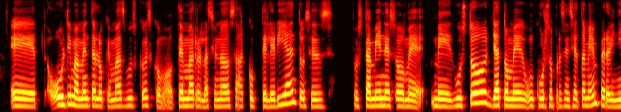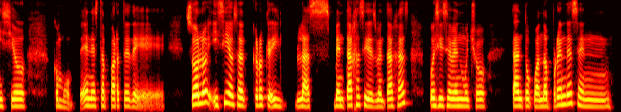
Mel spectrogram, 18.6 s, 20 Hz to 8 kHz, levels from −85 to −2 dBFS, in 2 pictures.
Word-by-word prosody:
eh, 185 -2 +2 0.2
últimamente, 200 -4 +4
lo 185 -1 0
que 170 - -8
más 185 +2 -2
busco 195 0 -5
es 205 - -6
como - - -7
temas 190 0 +1
relacionados 180 +1 -3
a 180 - -5
coctelería. 185 +6 -1
Entonces, 180 - -4 0.3
pues, 185 0 -8
también 195 +1 +3
eso 185 -1 +1
me 170 -3 -2
me 180 -2 0
gustó. 205 +9 +4
Ya 205 -4 +5
tomé 185 -2 +3
un 180 +3 -2
curso 195 +1 -3
presencial 180 0 -5
también, 200 +6 -1
pero 205 -6 +1
inicio 180 +1 -1 0.4
como 180 -4 -8
en 195 0 +1
esta 190 0 -2
parte 185 -1 -1
de 465 - -7 0.3
solo, 245 +5 +5
y 205 - -3
sí, 265 +6 +1
o 240 - +3
sea, 205 -4 +2
creo 210 +2 0
que - - +2
y 185 +1 -4
las 175 0 -1
ventajas, 205 +4 +2
y - - +4
desventajas, 185 +8 0 0.3
pues, 200 0 +1
sí 200 - +2
se 195 0 0
ven 185 0 +3
mucho, 180 -1 -3 0.4
tanto 190 0 +2
cuando 175 0 +2
aprendes, 230 +7 0
en 175 -3 -4
190 Hz, 170 wpm, -22 LUFS, 180-200 Hz, 0.4 s, Ya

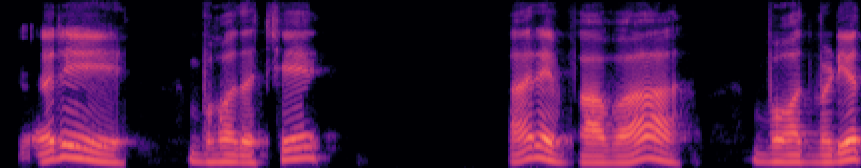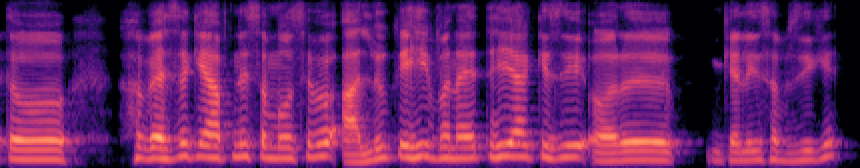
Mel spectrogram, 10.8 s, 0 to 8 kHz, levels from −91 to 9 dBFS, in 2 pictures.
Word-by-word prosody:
अरे, 170 - -2 0.5
बहुत 125 0 -4
अच्छे। 175 +10 -5 1.2
अरे, - - 0
वाह! 115 -1 -3
वाह! 125 +7 -1 0.6
बहुत 125 -1 -3
बढ़िया। 125 +6 +2
तो - - +7 0.7
ह 195 - -2
वैसे 185 +4 +6
क्या 215 -2 +5
आपने 215 +3 -2
समोसे 190 -2 -2
में 225 +2 +2
आलू 135 +9 +2
के - - +5
ही 210 +2 +1
बनाए 190 0 +2
थे 210 +1 +1
या 220 -1 +4
किसी 210 +1 0
और 145 -7 +2 0.7
कह 150 - +1
लीजिए 155 +1 -4
सब्ज़ी 160 -1 -6
के? 225 +4 -7
180 Hz, 150 wpm, -22 LUFS, 130-205 Hz, 1.2 s, तो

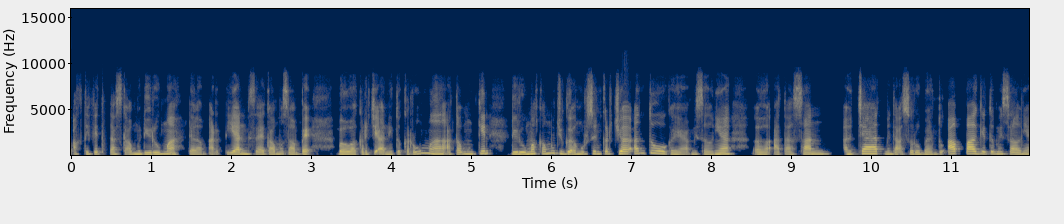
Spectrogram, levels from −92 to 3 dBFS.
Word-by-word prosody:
aktivitas 175 -2 -5
kamu 165 +3 0
di 165 0 0
rumah 180 -2 +2
dalam 145 -1 -4
artian 170 +3 0
misalnya 170 +1 -3
kamu 165 +3 -1
sampai 165 -3 0 0.3
bawa 150 -2 +3
kerjaan 160 -1 0
itu 155 - -8
ke - - -6
rumah 200 0 0
atau 185 +3 -3
mungkin 205 +5 -1 0.3
di 195 - +4
rumah 190 +5 +4
kamu 235 +4 -2
juga 210 -6 +3
ngurusin 205 +4 -2
kerjaan, 235 +3 +3
tuh, 255 -4 +2
kayak 170 -6 -4
misalnya, 170 +5 0 0.3
eee, 155 -1 -1
atasan, 185 +6 -2 0.2
eee, 165 0 -1
chat 235 0 +5
minta 180 -2 -2
suruh 175 -2 -2
bantu 160 0 -4
apa 240 0 +6
gitu 215 -1 -2
misalnya. 190 -4 -1
185 Hz, 175 wpm, -23 LUFS, 165-210 Hz, 0.3 s, apa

